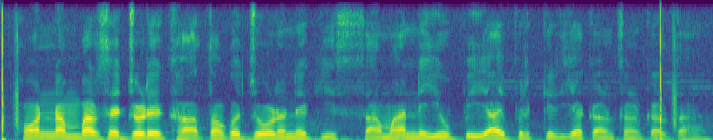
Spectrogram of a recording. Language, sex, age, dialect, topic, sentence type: Hindi, male, 25-30, Awadhi Bundeli, banking, statement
